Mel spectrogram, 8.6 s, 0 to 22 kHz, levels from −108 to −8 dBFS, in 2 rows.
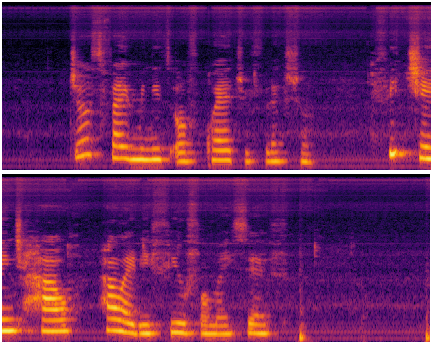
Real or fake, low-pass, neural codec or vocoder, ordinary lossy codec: real; none; none; none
